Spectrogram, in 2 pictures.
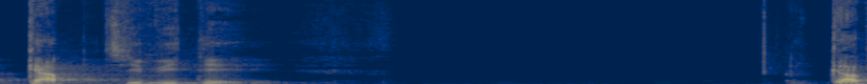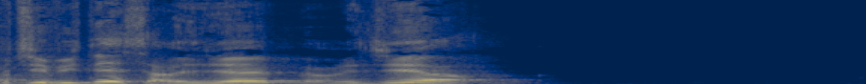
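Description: A man speaks through a microphone, reading out in a steady voice.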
